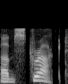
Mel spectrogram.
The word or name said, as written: obstruct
